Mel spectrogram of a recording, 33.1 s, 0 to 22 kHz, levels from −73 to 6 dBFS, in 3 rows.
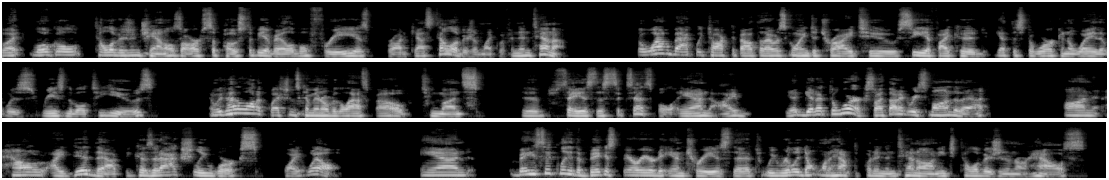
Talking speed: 210 wpm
